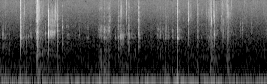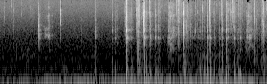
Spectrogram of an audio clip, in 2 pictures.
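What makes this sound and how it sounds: A utility knife blade shaves the face and edges of a dry, solid pink bar of soap held in the hand. Crisp, crunchy scraping and cutting strokes come in quick bright bursts over a steady low hum.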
